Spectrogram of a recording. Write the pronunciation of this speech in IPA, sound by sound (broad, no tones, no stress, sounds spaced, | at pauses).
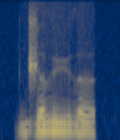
d͡ʒ ə ð yː ð əː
